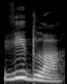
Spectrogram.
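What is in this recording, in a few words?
"видла", Komi, female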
